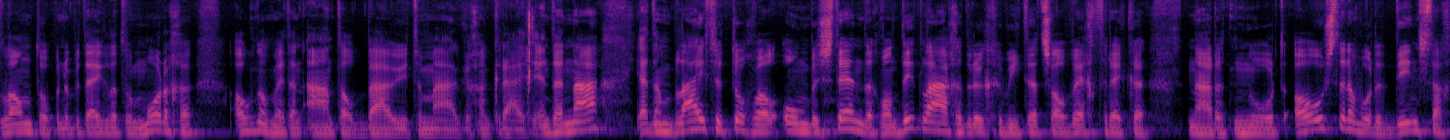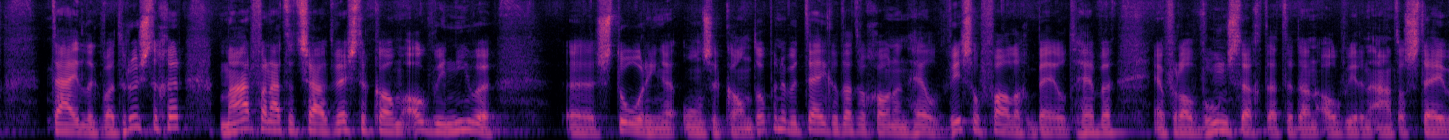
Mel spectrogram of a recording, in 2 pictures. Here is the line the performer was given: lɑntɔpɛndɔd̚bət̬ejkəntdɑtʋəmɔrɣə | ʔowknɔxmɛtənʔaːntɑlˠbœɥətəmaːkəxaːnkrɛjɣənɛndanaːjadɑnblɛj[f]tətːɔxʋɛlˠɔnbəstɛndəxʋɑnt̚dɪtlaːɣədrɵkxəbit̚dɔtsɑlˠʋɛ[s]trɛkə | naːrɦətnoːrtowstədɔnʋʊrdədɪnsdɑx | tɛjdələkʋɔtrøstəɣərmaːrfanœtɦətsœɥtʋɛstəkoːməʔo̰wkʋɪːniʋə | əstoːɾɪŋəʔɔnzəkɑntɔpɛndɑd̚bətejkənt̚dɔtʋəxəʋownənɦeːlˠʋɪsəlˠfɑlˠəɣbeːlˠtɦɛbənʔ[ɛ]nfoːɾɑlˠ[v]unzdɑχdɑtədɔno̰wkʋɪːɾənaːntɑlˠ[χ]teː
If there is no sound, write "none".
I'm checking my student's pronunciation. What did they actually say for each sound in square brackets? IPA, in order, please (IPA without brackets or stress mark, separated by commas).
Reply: f, x, ɛ, ʋ, s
